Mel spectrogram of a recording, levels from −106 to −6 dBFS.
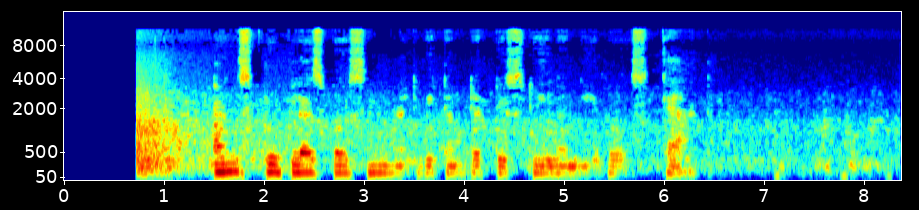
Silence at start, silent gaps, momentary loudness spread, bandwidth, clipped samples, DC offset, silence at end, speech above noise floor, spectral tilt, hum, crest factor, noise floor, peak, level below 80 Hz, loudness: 0.7 s; none; 17 LU; 11.5 kHz; under 0.1%; under 0.1%; 0.45 s; 32 dB; -7 dB/octave; none; 20 dB; -55 dBFS; -4 dBFS; -60 dBFS; -24 LUFS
